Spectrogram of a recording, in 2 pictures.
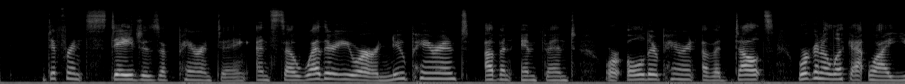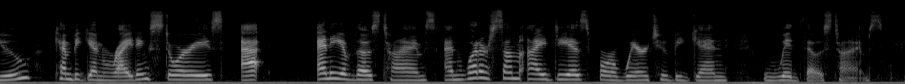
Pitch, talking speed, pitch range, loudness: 210 Hz, 160 wpm, 190-240 Hz, -33 LUFS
